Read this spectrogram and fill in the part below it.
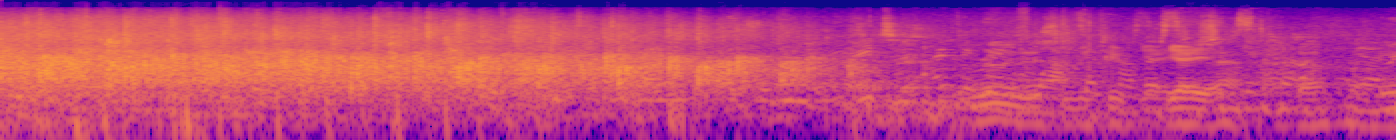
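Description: Audience applause for symposium panelists fills the room at the Berkeley Space Symposium, a dense, steady clapping that stays loud throughout with some crowd chatter mixed in, easing slightly toward the end as voices become more noticeable.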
